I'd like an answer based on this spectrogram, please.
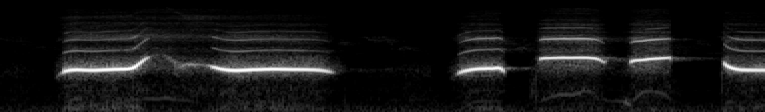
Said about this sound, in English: It's the whistling language from the Canary Islands that shepherds speak to each other across mountains.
